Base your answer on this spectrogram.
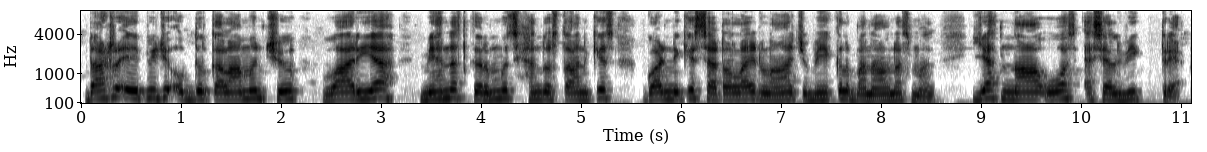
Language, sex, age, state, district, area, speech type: Kashmiri, male, 18-30, Jammu and Kashmir, Kulgam, rural, spontaneous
